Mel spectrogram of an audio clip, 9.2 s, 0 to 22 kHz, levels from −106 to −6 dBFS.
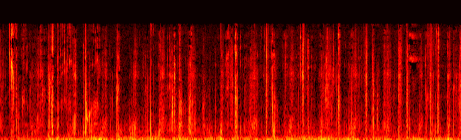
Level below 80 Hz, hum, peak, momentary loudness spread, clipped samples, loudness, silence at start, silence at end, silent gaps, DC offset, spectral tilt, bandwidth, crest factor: -54 dBFS; none; -20 dBFS; 10 LU; under 0.1%; -50 LUFS; 0 s; 0 s; none; under 0.1%; -3 dB/octave; 11.5 kHz; 28 dB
